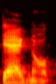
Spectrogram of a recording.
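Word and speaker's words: Daigneault: but he's the the gentleman that we can never pronounce his name that took over at Oklahoma City. Dagnall. – And in my opinion, yeah, yeah Dag, Dagnall, that's it.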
